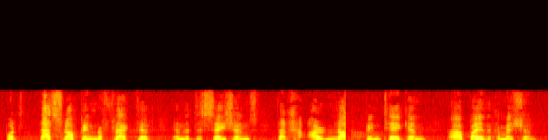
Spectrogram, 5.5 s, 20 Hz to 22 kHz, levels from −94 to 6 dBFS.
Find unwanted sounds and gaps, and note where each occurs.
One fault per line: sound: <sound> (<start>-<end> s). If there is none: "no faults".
sound: dropout (3.5-3.5 s)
